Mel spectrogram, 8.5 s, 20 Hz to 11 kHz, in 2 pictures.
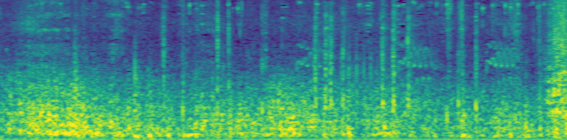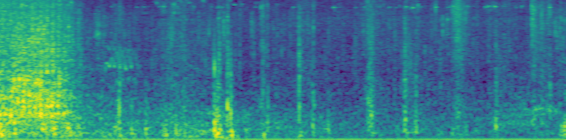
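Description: Roach the horse in The Witcher 3 trots with steady, close clip-clopping hooves over a constant ambient bed, with a brief whinny midway and no talking.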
